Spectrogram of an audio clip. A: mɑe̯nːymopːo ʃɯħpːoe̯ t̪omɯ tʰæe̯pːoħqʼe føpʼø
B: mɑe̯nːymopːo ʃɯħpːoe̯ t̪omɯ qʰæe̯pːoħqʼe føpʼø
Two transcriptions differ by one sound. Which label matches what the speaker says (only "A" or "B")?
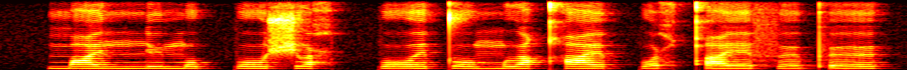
B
